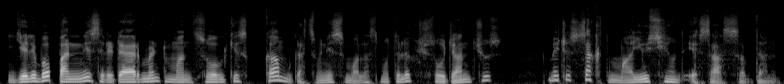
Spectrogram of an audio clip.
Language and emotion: Kashmiri, sad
